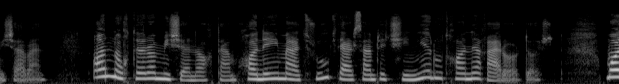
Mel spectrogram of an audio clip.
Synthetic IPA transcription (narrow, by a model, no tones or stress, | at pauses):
iːʃæ̰væ̰nd̪̥ | ɒːnːoqt̪ʰe̞ɾɒːmiːʃe̞nɒːxt̪ʰæmxɒːne̞iːmæt̪ʰɾuːkʰd̪æɾsæmt̪ʰe̞t͡ʃʰiːniːje̞ɾuːt̪xɒːne̞ɢæɾɒ̰ːɾd̪ɒ̰ːʃt̪ | mɒː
